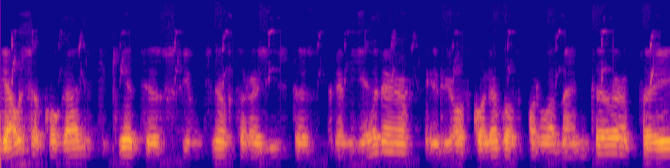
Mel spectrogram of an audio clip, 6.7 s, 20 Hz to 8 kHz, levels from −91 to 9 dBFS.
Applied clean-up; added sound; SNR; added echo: neural mask model DeepFilterNet 3.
